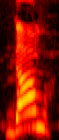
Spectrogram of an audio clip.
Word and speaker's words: GUM: own style Amy yeah this is a Russian pronunciation um gum well I think this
